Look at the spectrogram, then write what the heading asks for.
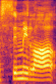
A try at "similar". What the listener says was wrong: Yeah, I want you to say that like, first of all, the beginning wants to be short, crisper, a little bit long, but the real problem is the la. There's no singing at the end.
